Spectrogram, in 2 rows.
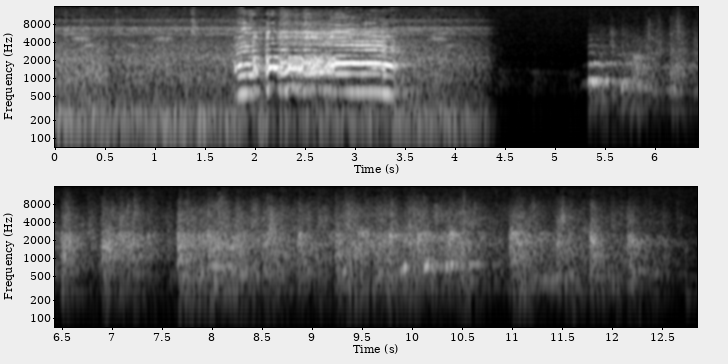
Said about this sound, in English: We got to hear those roosters every morning, and they woke us up bright and early at 4 o'clock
